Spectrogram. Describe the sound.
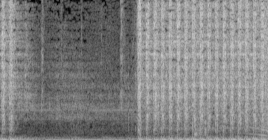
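Rapid automatic gunfire, a machine gun firing a long, fast burst of many sharp, loud shots in a steady rhythm. It starts abruptly after a lower, rumbling stretch.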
